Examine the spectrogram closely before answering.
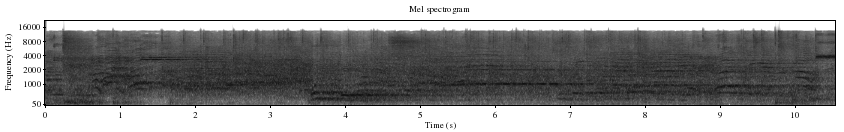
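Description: Young women cheer and shout together in a large echoing hall.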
